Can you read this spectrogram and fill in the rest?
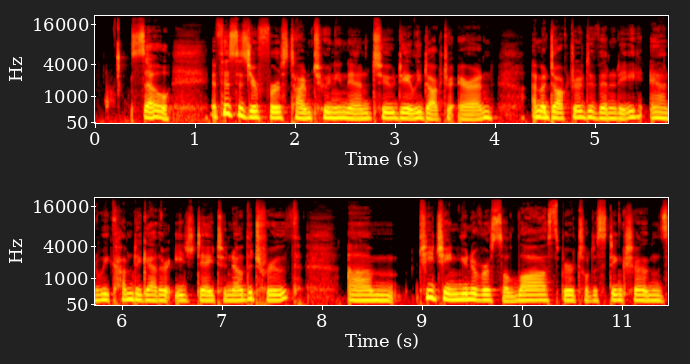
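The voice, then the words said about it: Hoarse, sick-sounding voice. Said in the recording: “my voice is all messed up today ... I've been sick the last”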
